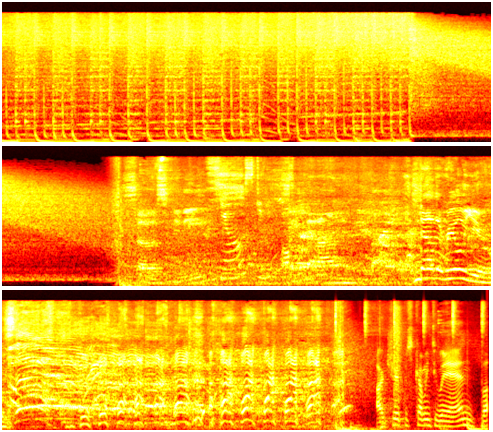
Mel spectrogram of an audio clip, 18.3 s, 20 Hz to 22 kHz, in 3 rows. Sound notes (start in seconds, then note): 12.6 everyone shouts; 12.8 laughs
